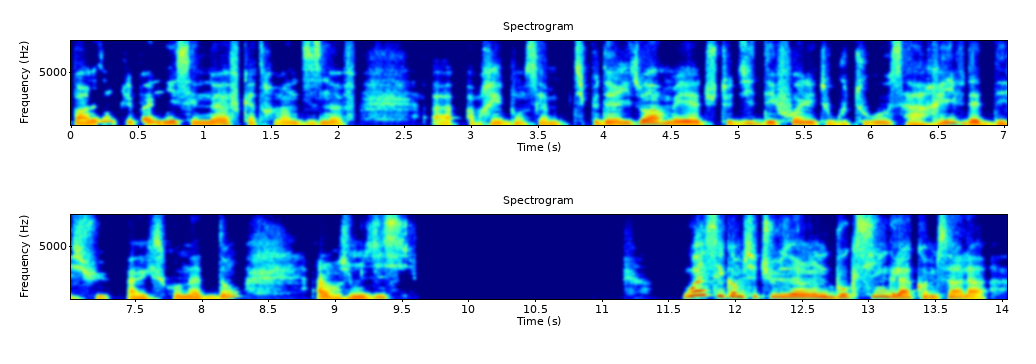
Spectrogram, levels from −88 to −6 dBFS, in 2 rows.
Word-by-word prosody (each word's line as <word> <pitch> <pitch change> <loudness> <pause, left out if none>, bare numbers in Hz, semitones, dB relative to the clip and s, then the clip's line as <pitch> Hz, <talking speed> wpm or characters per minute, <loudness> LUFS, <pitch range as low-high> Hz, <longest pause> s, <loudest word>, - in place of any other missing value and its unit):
par 175 -1 +1
exemple, 195 +3 -4
les 180 - -6
paniers, 175 +4 0
c'est 175 -6 -4
9,99, 180 0 -3 0.6
heu, - - -5 0.2
après, 180 -2 -5
bon, 155 0 -8
c'est 150 - -7
un 150 - -5
petit 150 -1 -12
peu 180 - -6
dérisoire, 200 +6 +3
mais 160 -5 +2
tu 150 - -12
te 180 - -6
dis, 190 +4 -4
des 180 0 0
fois 200 +3 -2
les 175 -4 0
Too 170 - -8
Good 160 -2 -11
To 175 - -8
Go, 195 +2 -1
ça 165 -6 -7
arrive 205 - 0
d'être 160 -5 +1
déçu, 160 +5 -7
avec 145 -1 -4
ce - - -10
qu'on 155 -1 -3
a 145 - 0
dedans. 195 - -4 0.5
Alors 155 -1 -1
je 160 +3 -5
me 175 - +3
dis 195 +5 -2
si 350 +12 -8 2.0
Ouais, 370 +8 +9
c'est 325 -5 +5
comme 300 -2 +7
si 275 0 -3
tu 260 -1 -3
faisais 245 +1 +5
un 245 0 +7
unboxing 245 +4 +4
là 210 -2 +5
comme 205 -2 -2
ça, 205 +2 0
là. 170 0 -2
180 Hz, 220 wpm, -22 LUFS, 165-210 Hz, 2.0 s, Ouais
